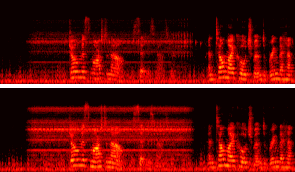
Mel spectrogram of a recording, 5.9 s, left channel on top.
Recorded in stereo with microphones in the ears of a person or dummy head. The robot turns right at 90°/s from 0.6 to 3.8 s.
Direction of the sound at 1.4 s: 175° left.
